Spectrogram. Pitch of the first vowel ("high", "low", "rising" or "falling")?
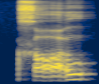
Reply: high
